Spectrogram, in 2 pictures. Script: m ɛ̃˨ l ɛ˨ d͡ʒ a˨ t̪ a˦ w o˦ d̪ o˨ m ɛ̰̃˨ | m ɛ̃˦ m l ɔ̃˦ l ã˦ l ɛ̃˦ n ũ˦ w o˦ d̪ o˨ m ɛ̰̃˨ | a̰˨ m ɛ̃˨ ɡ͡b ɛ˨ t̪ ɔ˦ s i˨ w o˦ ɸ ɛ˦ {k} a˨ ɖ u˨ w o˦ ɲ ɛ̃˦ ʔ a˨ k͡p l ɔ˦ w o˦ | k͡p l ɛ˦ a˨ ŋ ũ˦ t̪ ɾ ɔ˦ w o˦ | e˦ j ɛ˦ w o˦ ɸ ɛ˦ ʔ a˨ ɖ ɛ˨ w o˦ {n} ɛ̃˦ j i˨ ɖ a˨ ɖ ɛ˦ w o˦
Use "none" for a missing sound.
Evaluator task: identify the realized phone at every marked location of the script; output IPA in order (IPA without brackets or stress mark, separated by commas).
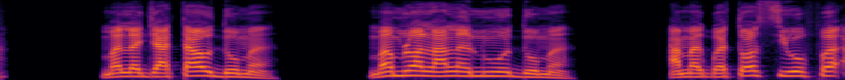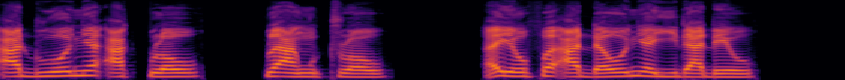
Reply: ʔ, ɲ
